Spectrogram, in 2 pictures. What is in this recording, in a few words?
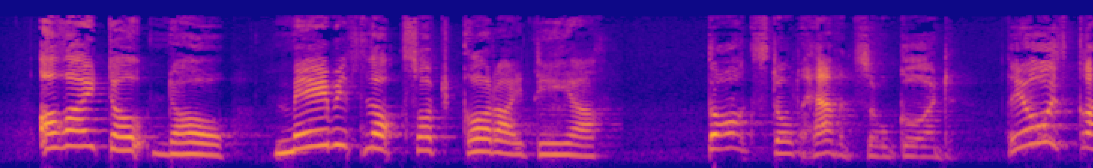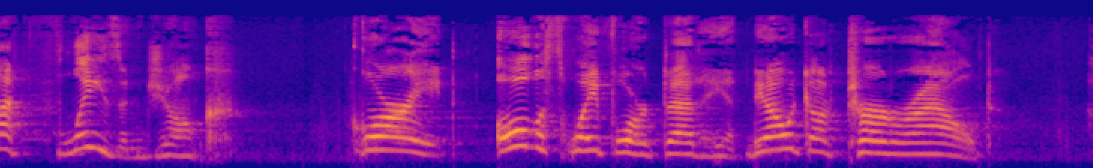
Animation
